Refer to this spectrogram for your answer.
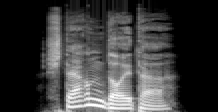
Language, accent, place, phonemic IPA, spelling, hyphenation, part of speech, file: German, Germany, Berlin, /ˈʃtɛʁnˌdɔɪ̯tɐ/, Sterndeuter, Stern‧deu‧ter, noun, De-Sterndeuter.ogg
- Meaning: astrologer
